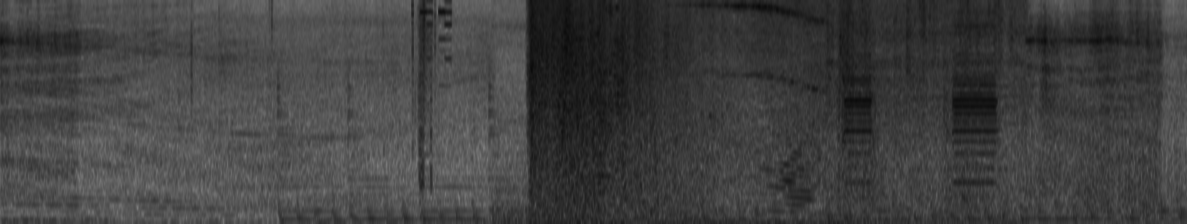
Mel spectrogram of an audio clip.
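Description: A sudden, loud blast of Semtex plastic explosive detonating bursts in about midway through. It follows a low, steady drone and is followed by a sustained, rumbling roar with scattered crackling debris that lasts to the end.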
